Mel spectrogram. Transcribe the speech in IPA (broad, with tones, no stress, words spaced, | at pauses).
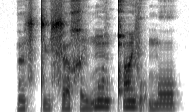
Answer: œ̃˨sty˨s œ˨ χi˨ mũ˥ɡ qʼũ˥i̯vo̰˨mo˦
